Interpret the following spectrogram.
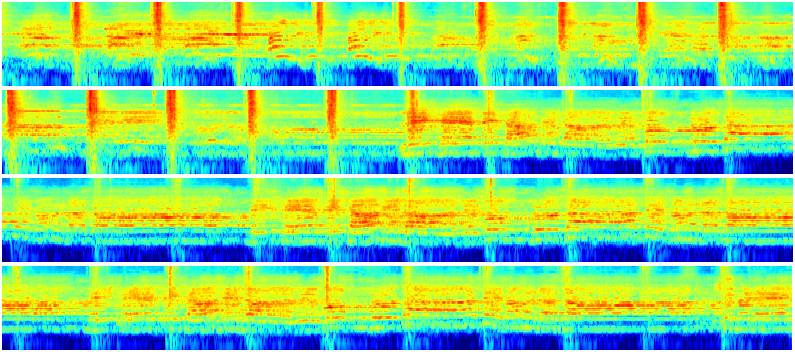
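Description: A group of men chanting a nauha, an Urdu lament, in chorus, with matam: mourners striking their chests with their hands in a steady beat of about two strikes a second. The strikes thin out after about twelve seconds while the chanting carries on.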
